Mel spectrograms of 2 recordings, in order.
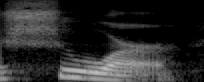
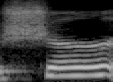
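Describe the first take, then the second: First: Sure as "shoor"; second variant. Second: Sure as "sher"; first variant. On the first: Teacher on the other form you may hear, sure said "shoor". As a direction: say "sure" with an oo vowel. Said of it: "and you may hear sure". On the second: Teacher on one form you may hear, sure said "sher". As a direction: rhyme "sure" with "her". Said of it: "You may hear sure". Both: Shown as a demonstration.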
